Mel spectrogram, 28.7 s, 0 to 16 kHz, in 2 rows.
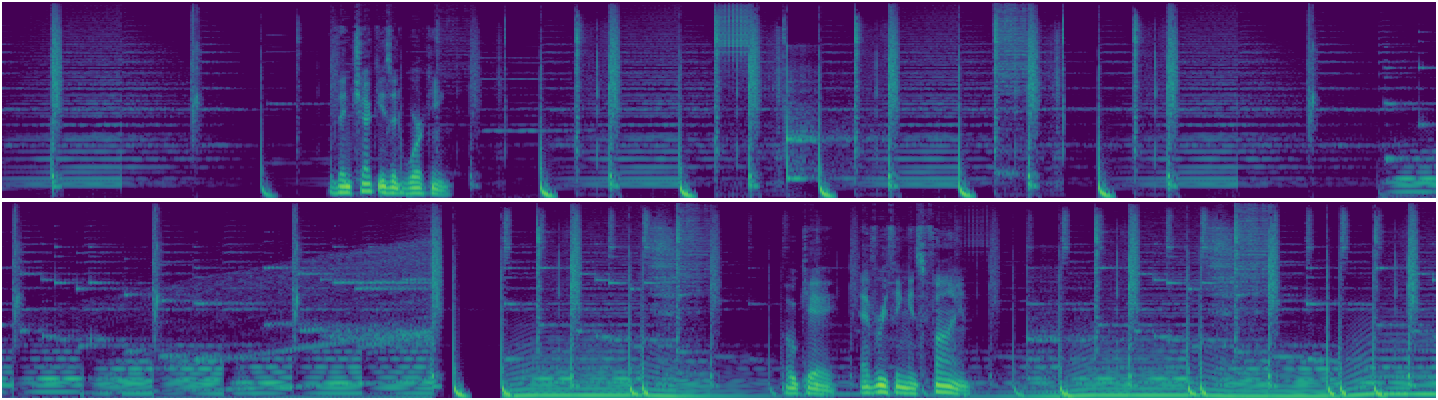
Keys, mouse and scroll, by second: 2.5-5.2 middle drag, 5.2 click, 6.7 click, 7.7-11.1 middle drag, 11.1-11.4 drag, 17.6-20.7 middle drag, 21.8 ctrl+z, 25.2 click.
